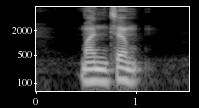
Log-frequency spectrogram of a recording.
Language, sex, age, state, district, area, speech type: Telugu, male, 18-30, Telangana, Hyderabad, urban, read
